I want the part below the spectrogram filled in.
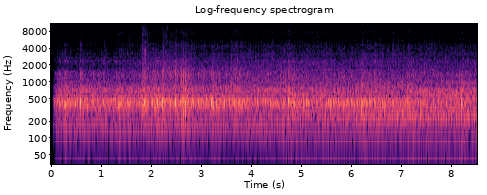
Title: Washer and dryer noise when it is spin!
